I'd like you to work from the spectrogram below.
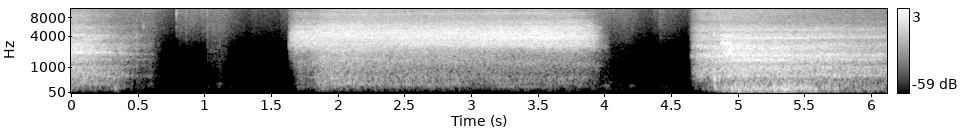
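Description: A person breathing in deeply as a demonstration: a long, steady, airy breath of over two seconds, a brief pause, then another strong breath running to the end, with no talking.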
